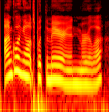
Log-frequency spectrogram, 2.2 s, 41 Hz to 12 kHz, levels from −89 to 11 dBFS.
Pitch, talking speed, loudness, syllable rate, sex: 215 Hz, 245 wpm, -16 LUFS, 5.7 syllables/s, female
